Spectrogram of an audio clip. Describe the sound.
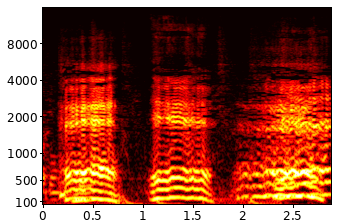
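A goat bleats three times, each call a loud, quavering, nasal cry with short gaps between them.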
